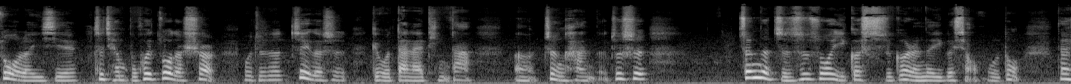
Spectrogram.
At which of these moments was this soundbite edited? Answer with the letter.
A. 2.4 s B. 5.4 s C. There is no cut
A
